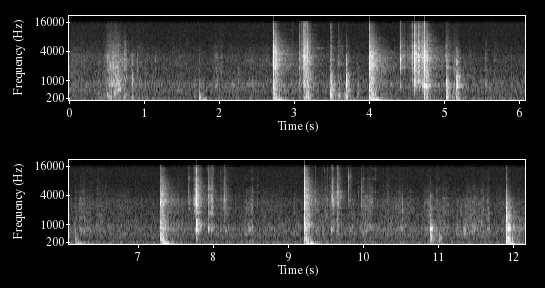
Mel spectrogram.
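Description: Split logs clatter and knock as a man stacks them onto a woodpile.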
